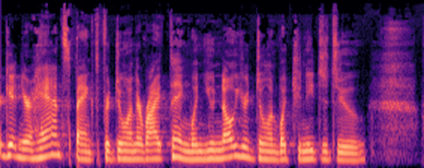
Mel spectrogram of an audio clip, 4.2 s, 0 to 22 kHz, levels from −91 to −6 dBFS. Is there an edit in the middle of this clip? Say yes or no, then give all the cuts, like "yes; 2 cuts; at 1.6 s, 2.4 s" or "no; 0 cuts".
no; 0 cuts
